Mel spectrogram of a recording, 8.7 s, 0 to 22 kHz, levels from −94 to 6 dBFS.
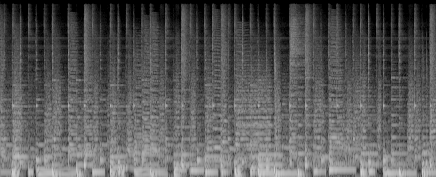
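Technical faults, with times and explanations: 2.13–2.15 s, skip ahead: Playback jumps forward with no gap filled. About 0.7 s of audio is simply gone. The stretch was dropped while later audio was already queued, so the two sides of the cut butt together almost directly and the sound lurches ahead.
7.14–8.73 s, jitter buffer speed-up: The audio runs about 4% fast while keeping its pitch. The buffer had built up extra delay, so the receiver trimmed many short pitch-period pieces in a row, roughly 70 ms in all.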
